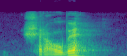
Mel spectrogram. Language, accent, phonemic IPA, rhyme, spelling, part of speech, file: German, Austria, /ˈʃʁaʊ̯bə/, -aʊ̯bə, Schraube, noun, De-at-Schraube.ogg
- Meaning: screw: 1. most iconically, a screw in the sense of a fluted fastener 2. a propeller advancing by helical movement 3. the simple machine called screw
